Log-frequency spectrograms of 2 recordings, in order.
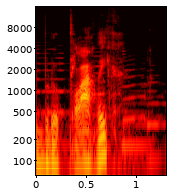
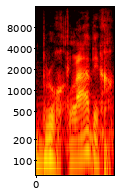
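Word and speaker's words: Bruichladdich: en este en este Bruce clavic que se pronunciaría así Creo que por Charlotte y proclavic la chesa en gaelicos y supuestamente es la segunda sílaba O sea que sería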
